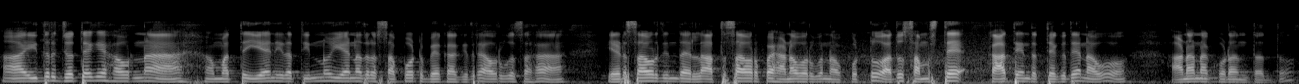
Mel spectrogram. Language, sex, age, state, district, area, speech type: Kannada, male, 30-45, Karnataka, Kolar, urban, spontaneous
